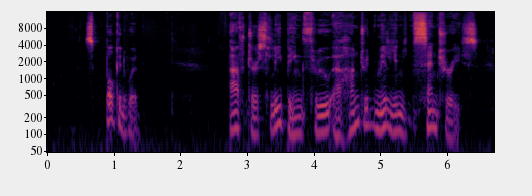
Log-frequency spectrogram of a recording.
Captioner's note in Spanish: Palabra hablada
